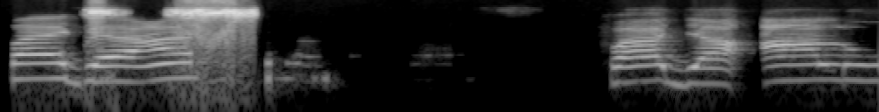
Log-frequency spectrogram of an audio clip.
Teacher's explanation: Hanya jangan ngangkat alu, itu jangan diangkat. Karena huruf ain itu sifatnya dia tengah-tengah ya, tidak terlalu ditekan, tidak juga terlalu dilepas.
